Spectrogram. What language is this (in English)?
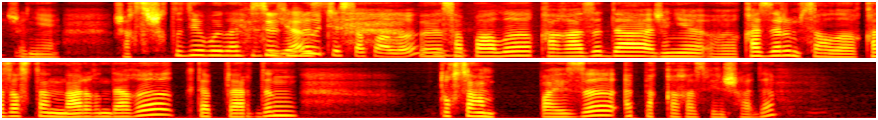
Kazakh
